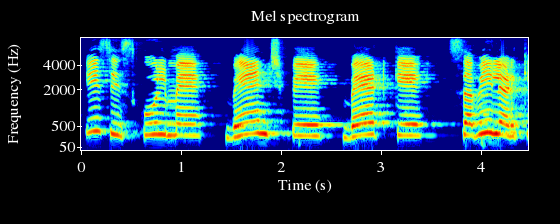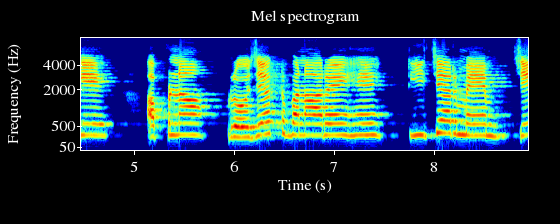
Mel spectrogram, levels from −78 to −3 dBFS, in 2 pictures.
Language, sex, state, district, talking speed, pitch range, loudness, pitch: Hindi, female, Bihar, Lakhisarai, 120 wpm, 275-295 Hz, -15 LUFS, 285 Hz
